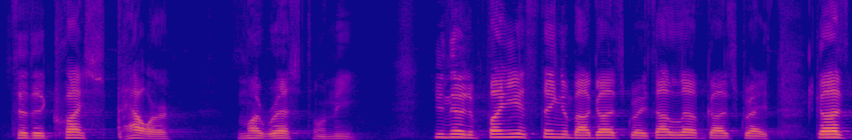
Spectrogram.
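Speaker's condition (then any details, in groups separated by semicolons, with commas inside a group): Cerebral palsy; lifelong disability since youth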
